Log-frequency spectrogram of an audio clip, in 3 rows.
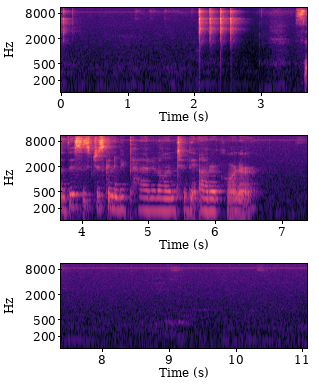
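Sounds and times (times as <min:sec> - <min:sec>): sharp clicks of small objects: 0:00.0 - 0:00.2, 0:02.0 - 0:02.8.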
